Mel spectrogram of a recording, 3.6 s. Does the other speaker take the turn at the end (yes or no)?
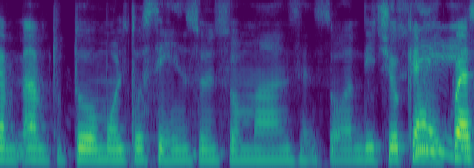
no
